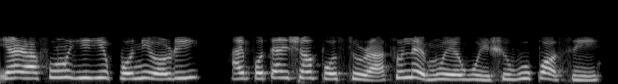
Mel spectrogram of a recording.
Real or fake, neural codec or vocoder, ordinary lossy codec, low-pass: fake; codec, 24 kHz, 6 kbps, HILCodec; none; 3.6 kHz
